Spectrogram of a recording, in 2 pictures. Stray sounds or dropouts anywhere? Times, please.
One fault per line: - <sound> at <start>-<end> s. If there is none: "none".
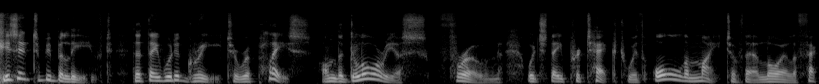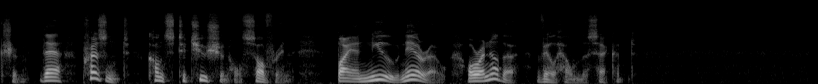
none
